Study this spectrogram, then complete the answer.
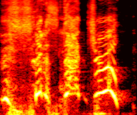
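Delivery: high, loud laughing denial; laughing protest. Real, not acted.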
